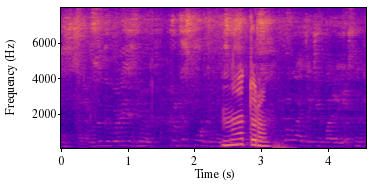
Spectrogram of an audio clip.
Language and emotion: Russian, neutral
